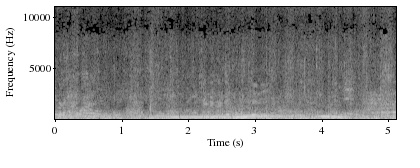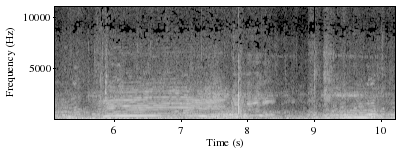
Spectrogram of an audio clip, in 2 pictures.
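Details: Rare jumbo cow arriving late while buyers scramble to pay a deposit. Several long, low, tonal moos, one swelling and rising then falling away, stand out over a steady crowd murmur and constant background noise.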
